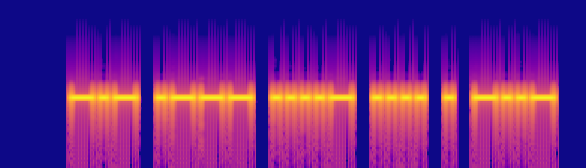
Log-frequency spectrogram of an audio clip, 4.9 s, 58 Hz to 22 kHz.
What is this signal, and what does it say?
Morse code, heard as a keyed tone, about 21 wpm, 700 Hz. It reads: KJ4HEX
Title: USA Call Signs - 6 Characters - Repeated 2x - 20wpm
